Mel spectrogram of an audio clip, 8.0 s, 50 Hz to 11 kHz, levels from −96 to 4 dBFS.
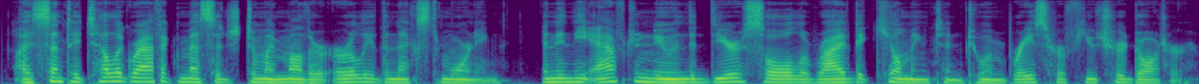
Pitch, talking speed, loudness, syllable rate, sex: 130 Hz, 205 wpm, -20 LUFS, 6.0 syllables/s, male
